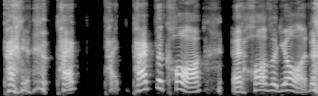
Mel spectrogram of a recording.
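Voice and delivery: halting, slow attempt at a Boston accent. Shown as a demonstration. Host trying a viewer's phrase, badly faked Boston accent. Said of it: "is the Boston accent".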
